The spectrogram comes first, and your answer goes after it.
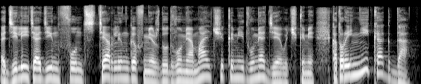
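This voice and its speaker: A man reading a humorous story as an expressive, scripted narration, in a measured, theatrical storytelling manner. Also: mid-range voice. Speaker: audiobook narrator. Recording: music behind the voice. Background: music.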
